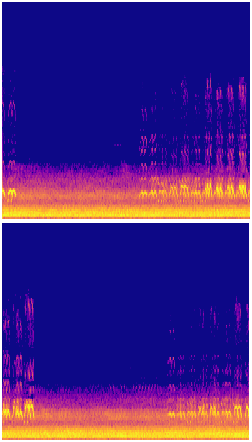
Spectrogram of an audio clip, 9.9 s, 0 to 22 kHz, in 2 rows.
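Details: Nest-camera recording from Hellgate Canyon, Montana, 9 AM, June 6, 2014: osprey fish delivery from male to reluctant female. Two bursts of fast, piercing whistled chirps, the second near the end, over constant broadband rush.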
